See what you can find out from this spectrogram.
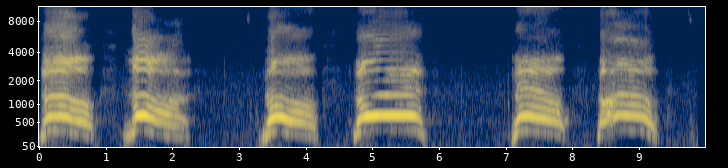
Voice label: a man shouting doguuu, yell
